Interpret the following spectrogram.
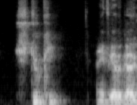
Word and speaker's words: Stiffkey: Now, Stiffkey, if you ever go to Norfolk, don't call it Stiffkey, Stookie.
